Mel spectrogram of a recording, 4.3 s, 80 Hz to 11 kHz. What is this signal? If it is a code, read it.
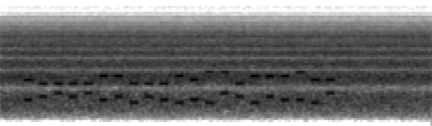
DTMF, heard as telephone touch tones, dialled by machine, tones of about 60 ms, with radio hiss and a squelch burst at the end. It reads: 57*7*6917435AD7396B20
